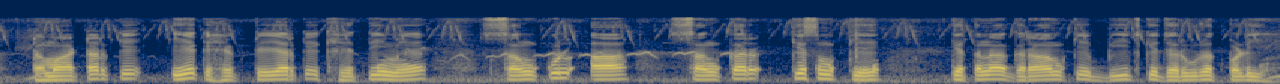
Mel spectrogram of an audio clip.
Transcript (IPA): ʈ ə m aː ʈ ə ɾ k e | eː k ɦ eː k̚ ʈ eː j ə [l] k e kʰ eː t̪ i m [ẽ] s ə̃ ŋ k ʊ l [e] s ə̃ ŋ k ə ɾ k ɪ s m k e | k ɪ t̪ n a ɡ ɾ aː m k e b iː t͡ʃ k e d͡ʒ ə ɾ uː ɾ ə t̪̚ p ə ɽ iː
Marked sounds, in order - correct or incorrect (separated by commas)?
incorrect, correct, incorrect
